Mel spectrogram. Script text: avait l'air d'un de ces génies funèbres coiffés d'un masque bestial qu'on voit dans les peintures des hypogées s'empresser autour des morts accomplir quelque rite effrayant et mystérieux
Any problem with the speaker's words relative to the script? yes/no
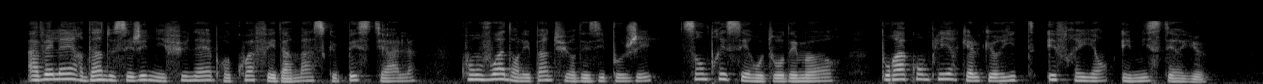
yes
